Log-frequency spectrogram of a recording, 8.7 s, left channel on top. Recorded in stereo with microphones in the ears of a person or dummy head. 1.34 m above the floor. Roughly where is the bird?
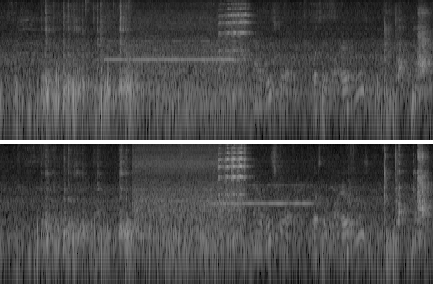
Right.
